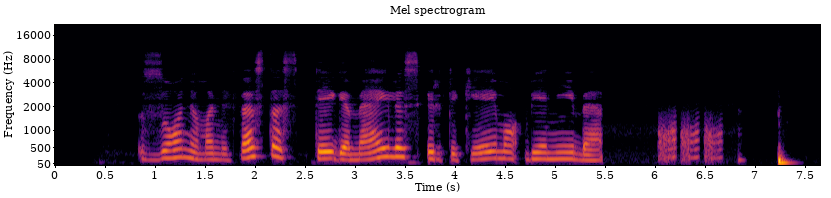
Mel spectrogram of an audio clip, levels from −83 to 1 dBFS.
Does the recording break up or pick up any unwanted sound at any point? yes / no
yes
